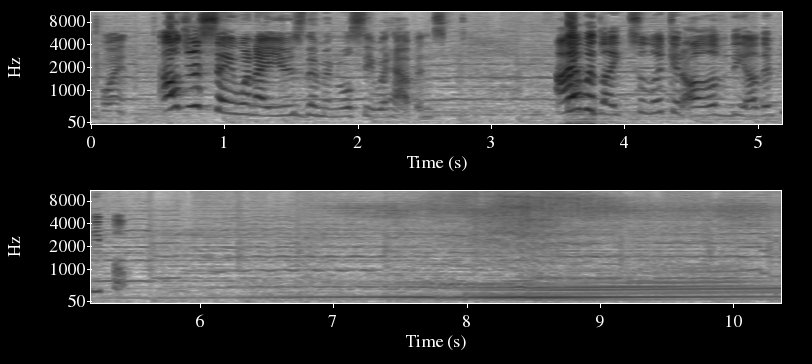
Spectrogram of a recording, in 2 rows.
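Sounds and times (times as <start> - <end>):
speech: 0.0 - 5.6
motorcycle engine droning past: 5.1 - 10.3.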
